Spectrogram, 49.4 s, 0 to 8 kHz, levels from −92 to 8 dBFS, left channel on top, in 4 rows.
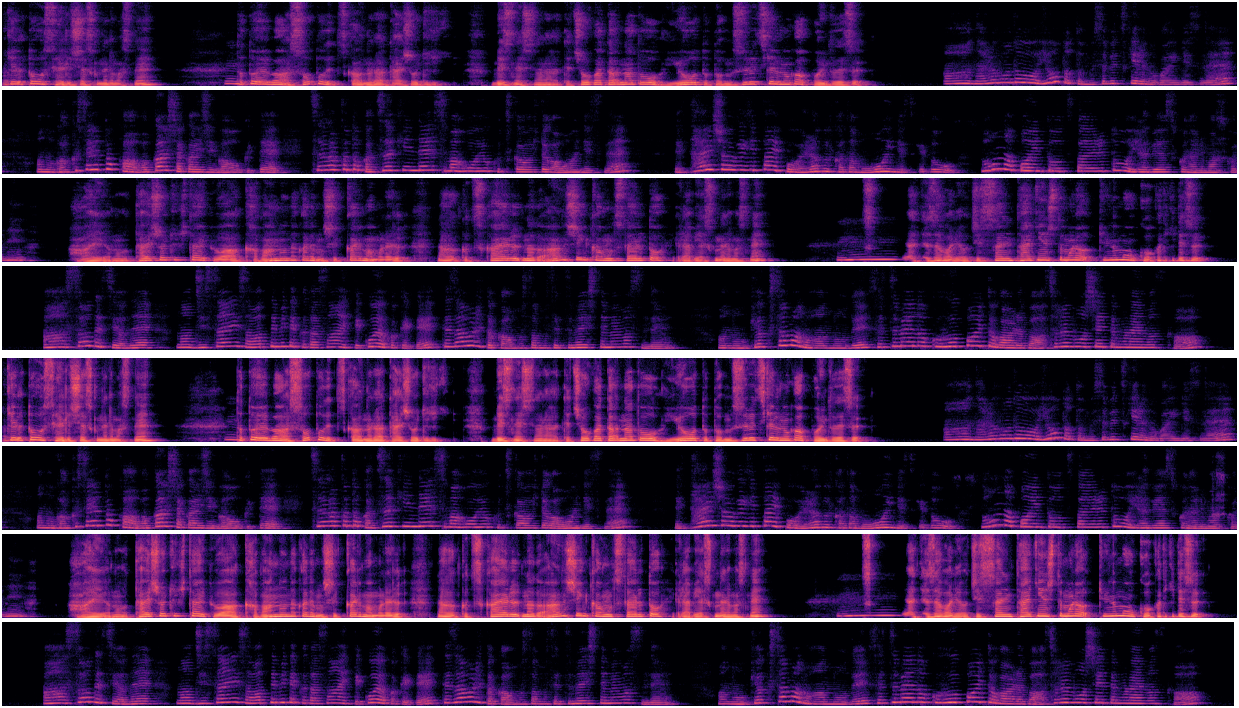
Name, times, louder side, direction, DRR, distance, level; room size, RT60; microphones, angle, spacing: voice 1, 0.0-1.5 2.5-4.4 4.7-8.6 25.4-32.3 33.7-36.7, right 5 dB, 50° right, 0.3 m, -19 dB
voice 2, 9.4-12.3 12.7-15.1 15.5-17.2 17.5-18.6 19.1-21.8 22.1-25.0 33.0-33.7 37.5-43.7 44.2-49.0, left 1 dB, 5° left, 0.8 m, -33 dB
4.3 x 2.1 x 2.3 m
head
